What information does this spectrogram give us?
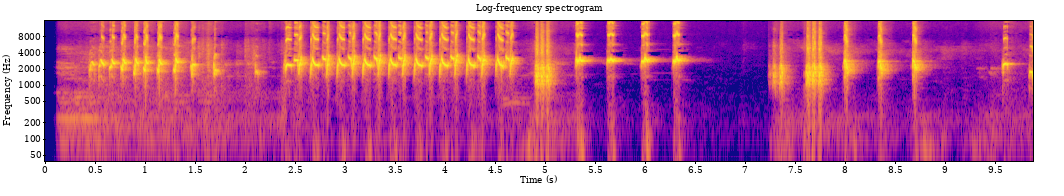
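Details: Sooty-headed bulbul calling its companions: rapid chattering runs of sharp repeated notes, then separate loud whistled flicks and harsher, broader calls, with brief silences between bursts.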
